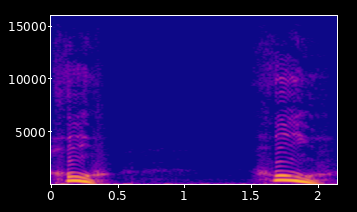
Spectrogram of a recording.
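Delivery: high falsetto "whew"; smitten, high-pitched whew; swooning whew. Real, not acted. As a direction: let out high whoops of being smitten. Swooning over Southern accents.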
